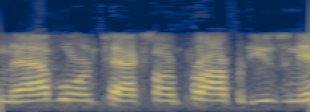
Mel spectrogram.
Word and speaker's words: ad valorem: It's ADVALOREM.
